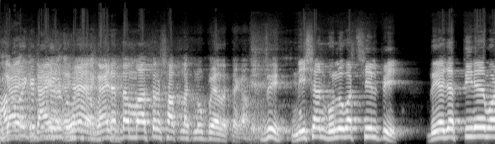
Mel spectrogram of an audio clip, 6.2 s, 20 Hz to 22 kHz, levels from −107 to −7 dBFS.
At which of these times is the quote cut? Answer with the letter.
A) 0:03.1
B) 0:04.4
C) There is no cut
A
